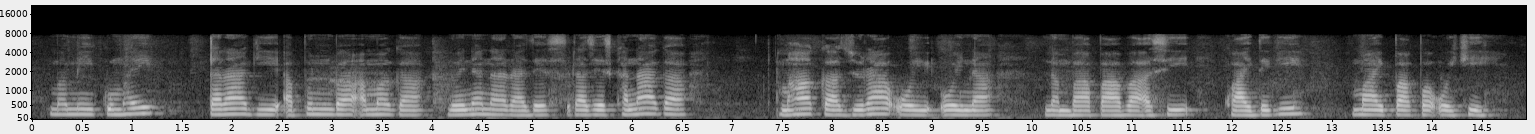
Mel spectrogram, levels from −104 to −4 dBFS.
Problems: none marked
